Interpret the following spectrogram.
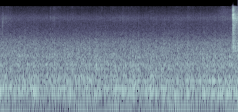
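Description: Steady low hum and hiss of room tone, with no distinct knocks or clatter.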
